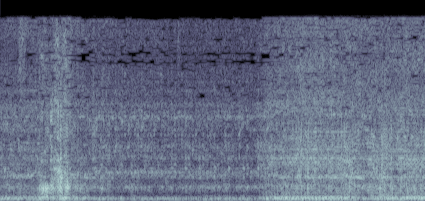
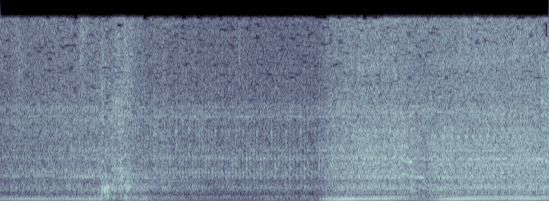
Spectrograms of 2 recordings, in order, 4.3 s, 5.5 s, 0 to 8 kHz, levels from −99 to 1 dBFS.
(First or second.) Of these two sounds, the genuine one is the second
